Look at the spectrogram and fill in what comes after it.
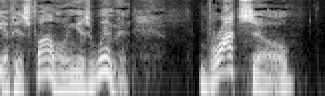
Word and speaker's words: Braco: Spelled B-R-A-C-O. – Bratzo. – Spelled B-R-A-C-O, but pronounced Bratzo.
